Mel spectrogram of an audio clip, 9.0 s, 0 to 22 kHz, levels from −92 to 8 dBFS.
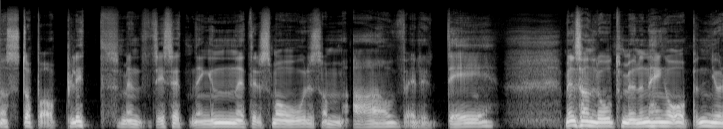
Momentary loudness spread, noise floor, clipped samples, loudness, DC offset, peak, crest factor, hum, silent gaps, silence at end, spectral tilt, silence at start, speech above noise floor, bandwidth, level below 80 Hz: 14 LU; -41 dBFS; under 0.1%; -15 LUFS; under 0.1%; 0 dBFS; 14 dB; none; none; 0 s; -6 dB/octave; 0 s; 26 dB; 14 kHz; -44 dBFS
